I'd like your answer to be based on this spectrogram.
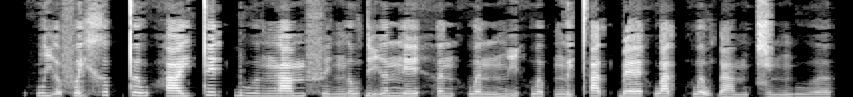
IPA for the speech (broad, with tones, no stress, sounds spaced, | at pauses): h w ḭ˧˨ ə̯ f ə̰˧˨ j x ə˦˥ p̚ t̪ ə˧ w h a˨˦ j t̪ e˦˥ t̚ ɓ ṳ˨˩ ə̯ ŋ a˨˦ m f e̤˨˩ ŋ ə˨˦ w ɗ ḭ˧˥ ə̯ n e˨˦ h ə˧ n h w ə˧˩ n m ḭ˧˥ h w ə˨˩ p̚ ŋ ə̰˧˨ j t̪ʰ a˦˥ t̚ ɓ ɛ˨˦ h w a˦˥ t̚ h w ə̰˧˨ w ɗ a̤˨˩ m t͡ɕ ə̤˨˩ n ŋ ṳ˨˩ ə̯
